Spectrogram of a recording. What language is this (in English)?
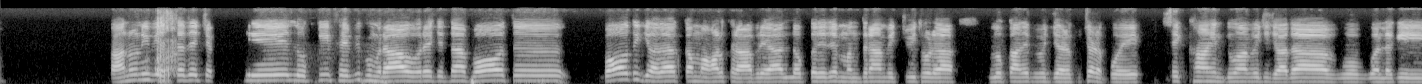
Punjabi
